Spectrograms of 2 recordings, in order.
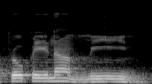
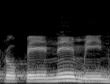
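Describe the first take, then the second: First: प्रोपेनामीन with a long aa in ना; aa vowel. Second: प्रोपेनेमीन with an e sound in ने; e vowel before मीन in प्रोपेनेमीन. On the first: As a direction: say ना, not ने, in प्रोपेनामीन. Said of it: "आ की मात्रा". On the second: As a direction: say ने, not ना, in प्रोपेनेमीन. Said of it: "वो ए की मात्रा". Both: Shown as a demonstration.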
